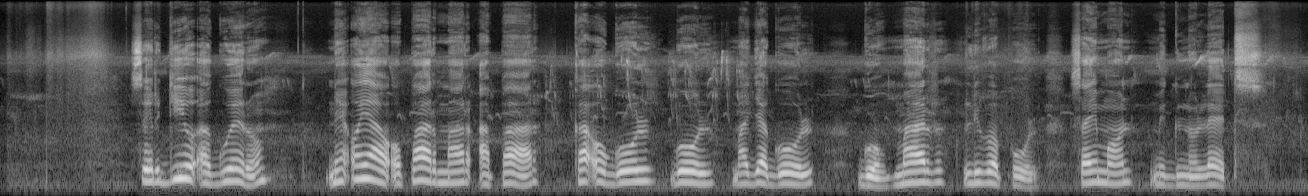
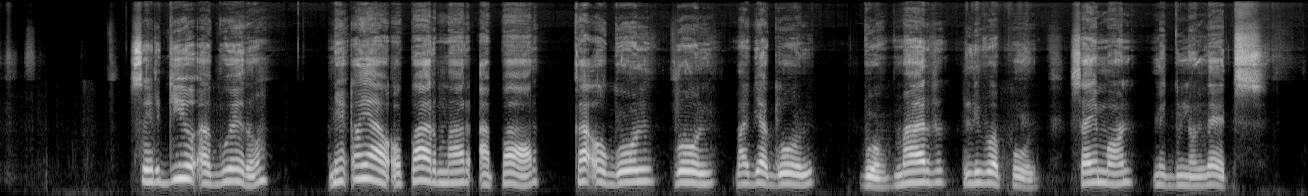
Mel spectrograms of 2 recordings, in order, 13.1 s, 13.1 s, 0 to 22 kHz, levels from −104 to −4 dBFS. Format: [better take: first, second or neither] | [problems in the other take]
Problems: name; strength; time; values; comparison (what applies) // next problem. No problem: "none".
first | noise reduction (neural mask model DeepFilterNet 3)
